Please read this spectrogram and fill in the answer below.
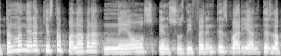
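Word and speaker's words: νέος: griego la palabra original es la palabra neos con acento en la e palabra griega neos hay un postulado hermenéutico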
